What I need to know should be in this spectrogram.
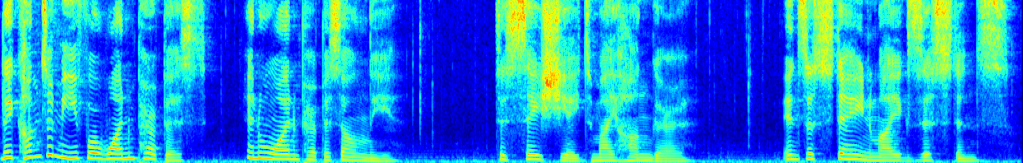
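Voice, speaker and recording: A woman playing an aristocratic vampire mistress in an ASMR roleplay, predatory yet consoling, speaking formally and deliberately in a soothing way. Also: on the low side, sing-song, dark tone, slight background noise. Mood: coolly menacing. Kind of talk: ASMR roleplay, scripted dramatic monologue.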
